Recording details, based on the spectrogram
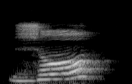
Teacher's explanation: João é uma oxítona, porque a sílaba mais forte é a última.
